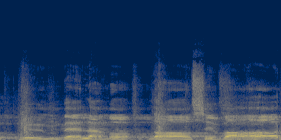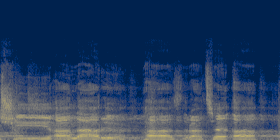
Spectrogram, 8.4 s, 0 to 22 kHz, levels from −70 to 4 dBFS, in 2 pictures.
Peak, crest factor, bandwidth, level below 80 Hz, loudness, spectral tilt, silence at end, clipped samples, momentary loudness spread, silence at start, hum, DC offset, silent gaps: -4 dBFS; 16 dB; 16 kHz; -58 dBFS; -18 LUFS; -3 dB/octave; 0 s; under 0.1%; 7 LU; 0 s; none; under 0.1%; none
